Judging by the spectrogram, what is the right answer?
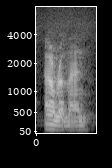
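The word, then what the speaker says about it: Ahriman: called the aims and purposes of the uh arrow man that's how you pronounce it um and i just had this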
